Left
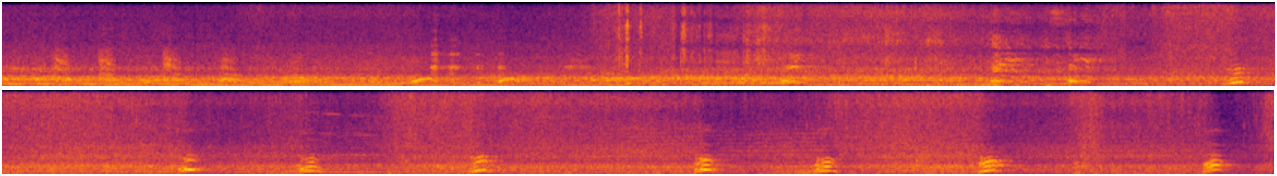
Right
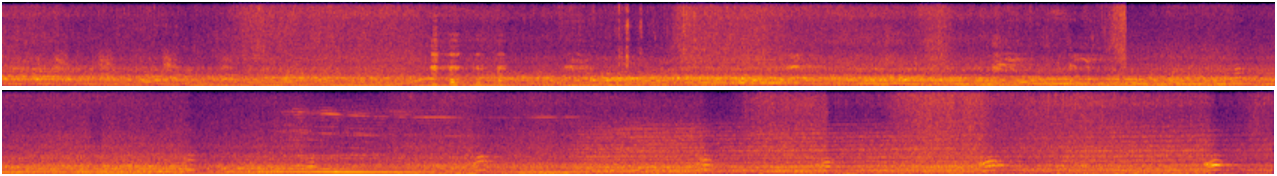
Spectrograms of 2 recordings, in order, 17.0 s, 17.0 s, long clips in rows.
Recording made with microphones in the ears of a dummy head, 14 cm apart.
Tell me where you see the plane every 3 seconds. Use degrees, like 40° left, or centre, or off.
20° left, 10° right, 30° right, 50° right, 60° right, 60° right.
